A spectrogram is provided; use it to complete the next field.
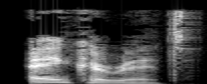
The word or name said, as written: anchoretism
